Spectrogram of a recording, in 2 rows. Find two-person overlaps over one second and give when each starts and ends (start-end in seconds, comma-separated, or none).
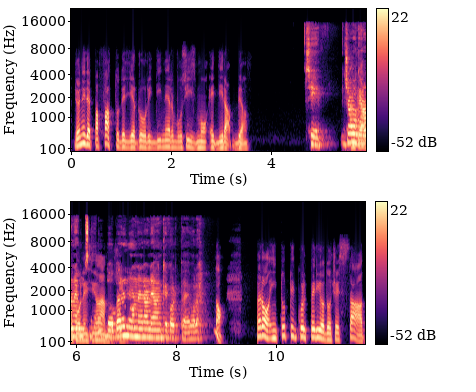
5.5-7.0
